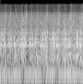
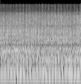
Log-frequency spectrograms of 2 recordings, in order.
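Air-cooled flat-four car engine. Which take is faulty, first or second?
first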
